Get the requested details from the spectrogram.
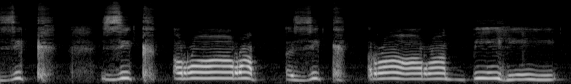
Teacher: Okey, huruf zal sentilkan lidah, lembut, dia tak tebal, zik, dan bunyikan hamas pada huruf kaf, zik rabbihi.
